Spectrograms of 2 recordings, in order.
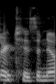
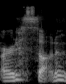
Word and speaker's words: artisanal: Is it pronounced artisanal? I've been pronouncing it artisano this whole time.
